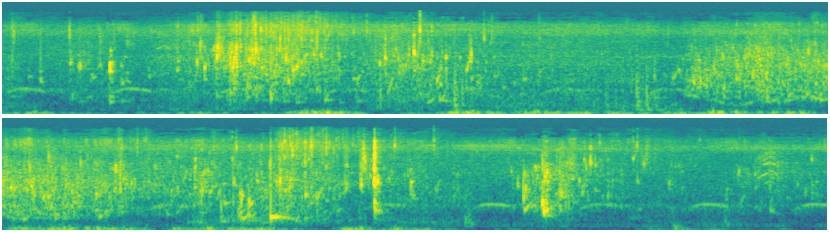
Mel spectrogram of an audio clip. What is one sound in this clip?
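A kayak paddle splashes and drips in calm water.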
